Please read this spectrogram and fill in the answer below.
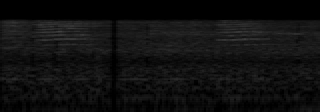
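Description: Faint, high-pitched animal calls in the background, one near the start and another near the end, over low background noise, with a momentary dropout just under a second in.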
